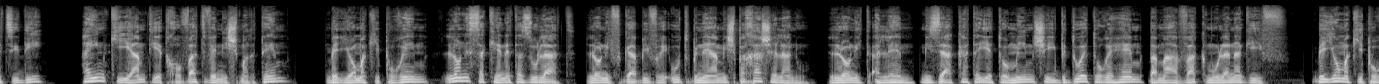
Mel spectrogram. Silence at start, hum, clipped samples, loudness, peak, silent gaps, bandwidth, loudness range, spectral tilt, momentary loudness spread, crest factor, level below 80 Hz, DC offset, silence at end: 0 s; none; under 0.1%; -13 LUFS; 0 dBFS; 0.56-0.80 s, 2.99-3.24 s, 5.78-5.84 s, 8.18-8.26 s, 13.06-13.10 s; 17 kHz; 2 LU; -4 dB/octave; 7 LU; 14 dB; -32 dBFS; under 0.1%; 0 s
